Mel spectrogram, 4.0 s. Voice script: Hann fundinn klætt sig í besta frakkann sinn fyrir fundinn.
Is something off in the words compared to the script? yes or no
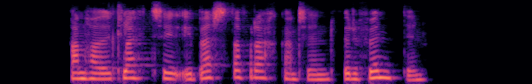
yes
